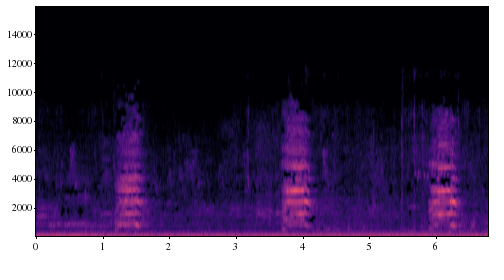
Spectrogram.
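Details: Crows squabbling and snatching food from one another give three loud, rasping caws spaced roughly two and a half seconds apart, with constant low traffic-like rumble beneath.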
